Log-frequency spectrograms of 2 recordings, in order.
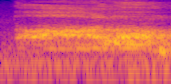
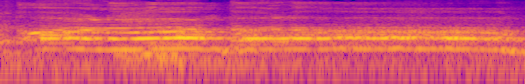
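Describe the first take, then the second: First: Whispered, breathless tolong; weak call for help. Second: High, loud shout tolong; louder shout for help. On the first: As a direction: call out with no voice left. (bisikan minta tolong) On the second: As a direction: yell it out from the cliff. (teriakan tolong yang lebih keras) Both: Retold or imitated. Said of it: "teriak lagi lebih keras".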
